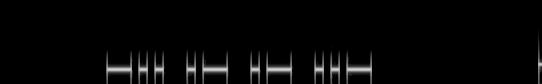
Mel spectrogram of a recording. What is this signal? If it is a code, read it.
Morse code, heard as a keyed tone, about 15 wpm, 700 Hz. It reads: DAAU
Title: All Cut Numbers - 4-Digit 15wpm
